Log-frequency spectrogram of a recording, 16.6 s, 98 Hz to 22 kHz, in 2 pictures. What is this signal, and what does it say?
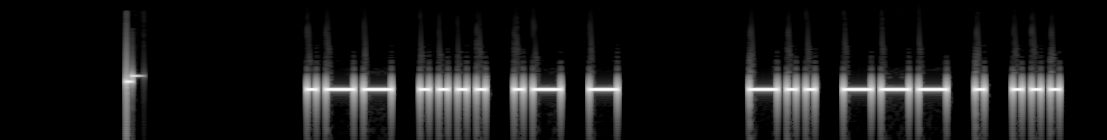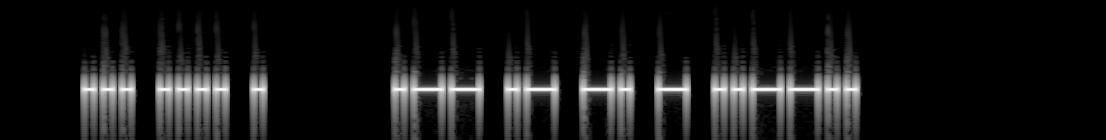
Morse code, heard as a keyed tone, about 17 wpm, 700 Hz. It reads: WHAT DOES SHE WANT?
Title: 2x Word-Spacing - Sentences from Top 200 Words - 17wpm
